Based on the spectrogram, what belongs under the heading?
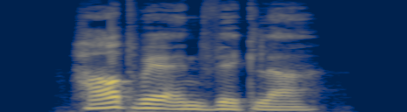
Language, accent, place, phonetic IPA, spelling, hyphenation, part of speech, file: German, Germany, Berlin, [ˈhaːɐ̯tvɛːɐ̯ʔɛntˌvɪkləʁɪn], Hardwareentwickler, Hard‧ware‧ent‧wick‧ler, noun, De-Hardwareentwickler.ogg
- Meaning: hardware developer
